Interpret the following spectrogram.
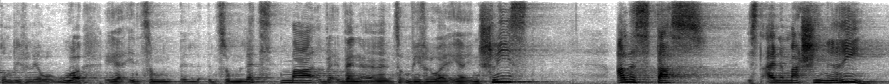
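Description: Man lecturing in a big echoey hall, slow and halting, voice a bit high. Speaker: film director giving a lecture. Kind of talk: public lecture, deliberate and rhetorical. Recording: echoey hall, long reverb.

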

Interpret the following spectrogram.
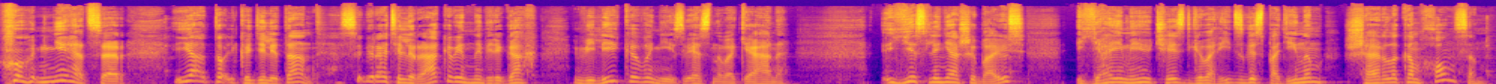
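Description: High-voiced, excitable young country physician. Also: male voice, moderate pace, dry recording, clean studio sound. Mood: modest, courteous. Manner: effusive, courteous, hesitant. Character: young, eager, unpractical country physician, courteous eccentric science enthusiast. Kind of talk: Russian audio drama acting.

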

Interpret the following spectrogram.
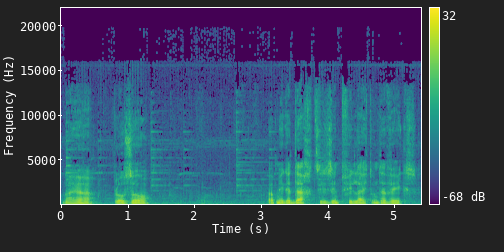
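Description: This is a lean, middle-aged shopkeeper in a radio drama. His voice is extremely low, and he talks in short, obliging phrases without any fuss. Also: fairly even intonation, slow, a little mellow, full character voice. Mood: calm, obliging.

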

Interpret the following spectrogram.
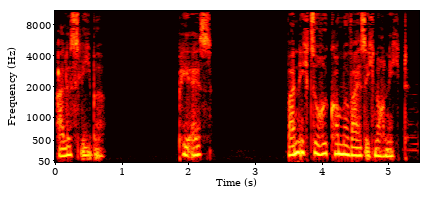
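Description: An actress playing a sombre woman who reads a confessional letter in a radio play, husky and restrained. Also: lowish voice, slow, dark tone, heavily acted. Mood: grave, restrained.

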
